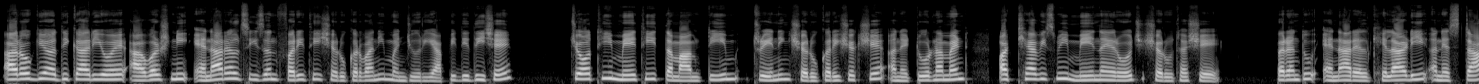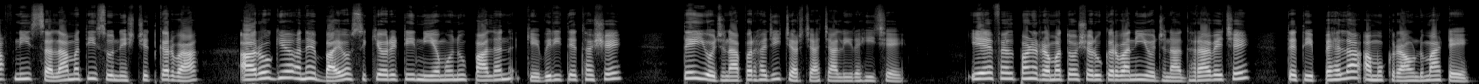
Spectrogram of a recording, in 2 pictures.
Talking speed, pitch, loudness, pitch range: 130 wpm, 215 Hz, -16 LUFS, 190-240 Hz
